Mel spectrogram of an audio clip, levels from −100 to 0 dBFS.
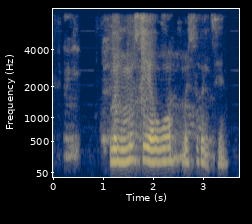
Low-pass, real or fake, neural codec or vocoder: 7.2 kHz; fake; vocoder, 22.05 kHz, 80 mel bands, HiFi-GAN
